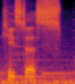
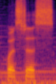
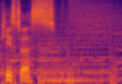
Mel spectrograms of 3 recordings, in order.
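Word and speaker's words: Quistis: No, it's 100% pronounced Keus, but you are free to pronounce it quistus.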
